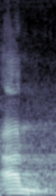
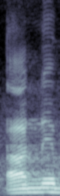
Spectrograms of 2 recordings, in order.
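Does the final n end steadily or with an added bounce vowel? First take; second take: steady; bounce vowel. First: The final n is held steady without a vowel. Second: The final n is released with an added vowel. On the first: The speaker calls it right. "স্টেটলি ধরতে হবে" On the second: The speaker calls it wrong. "আনে বললেই ওই জায়গায় উচ্চারণ ভুল হবে"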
